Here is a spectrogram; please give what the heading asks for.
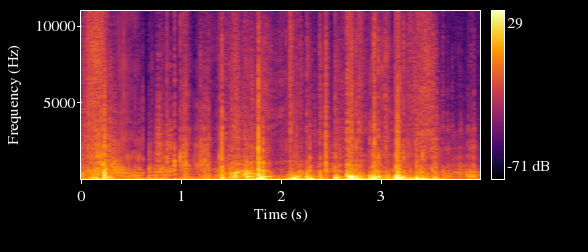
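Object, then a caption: Inflated latex balloon. A large, hollow, air-filled green latex balloon is knocked and tapped with long nails, then pressed and squeezed with the hands. The result is a run of dull, low, boomy thumps that die away quickly, with soft rubbery rustling and squeaks between them.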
